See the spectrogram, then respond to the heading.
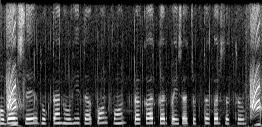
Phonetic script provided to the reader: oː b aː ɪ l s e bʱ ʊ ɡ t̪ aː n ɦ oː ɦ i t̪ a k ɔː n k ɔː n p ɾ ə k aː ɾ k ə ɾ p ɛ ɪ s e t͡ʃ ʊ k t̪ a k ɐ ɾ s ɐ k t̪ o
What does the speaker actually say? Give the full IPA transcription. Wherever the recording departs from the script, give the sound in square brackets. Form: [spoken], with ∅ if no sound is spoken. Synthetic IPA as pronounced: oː b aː ɪ l s e bʱ ʊ ɡ t̪ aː n ɦ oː ɦ i t̪ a k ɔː n k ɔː n p ɾ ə k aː ɾ k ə ɾ p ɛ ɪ s [a] t͡ʃ ʊ k t̪ a k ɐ ɾ s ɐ k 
